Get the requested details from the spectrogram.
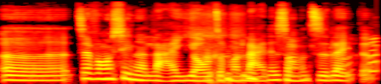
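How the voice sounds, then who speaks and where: A woman from Taiwan, co-hosting a podcast and telling a story in a lively way, often laughing and acting out what others said. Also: lowish voice, brisk, a crowd in the background. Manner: animated storytelling, frequent laughter, quotes others. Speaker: podcast co-host. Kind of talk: casual storytelling chat.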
